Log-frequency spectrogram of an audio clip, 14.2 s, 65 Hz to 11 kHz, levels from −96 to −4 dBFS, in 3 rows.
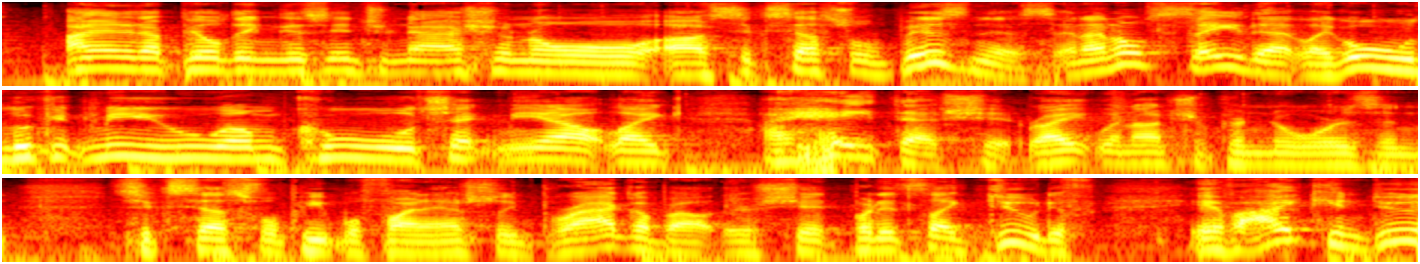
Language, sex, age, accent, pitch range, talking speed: English, male, 40-59, American, 125-165 Hz, 210 wpm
